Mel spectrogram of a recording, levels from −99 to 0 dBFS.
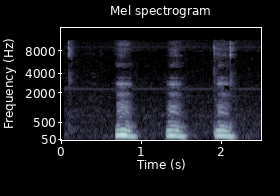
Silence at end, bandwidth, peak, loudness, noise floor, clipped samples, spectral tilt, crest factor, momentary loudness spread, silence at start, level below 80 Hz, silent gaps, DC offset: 0.3 s; 11 kHz; -14 dBFS; -31 LUFS; -70 dBFS; under 0.1%; -7 dB/octave; 18 dB; 17 LU; 0.1 s; -64 dBFS; none; under 0.1%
